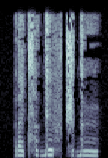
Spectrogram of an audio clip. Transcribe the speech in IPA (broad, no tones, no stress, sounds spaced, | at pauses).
ɾ a cʰ ə ɡ e f t͡ʃ ə ɡ ʉ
